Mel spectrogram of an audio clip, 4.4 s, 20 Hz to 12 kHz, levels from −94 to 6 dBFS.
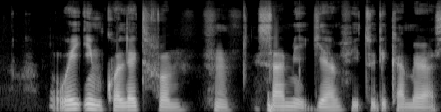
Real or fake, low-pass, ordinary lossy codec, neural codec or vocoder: real; none; none; none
